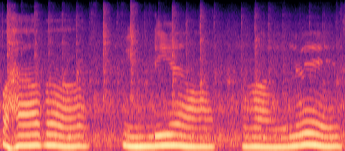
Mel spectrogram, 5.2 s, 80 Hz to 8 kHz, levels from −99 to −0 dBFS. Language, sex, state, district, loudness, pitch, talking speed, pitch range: English, female, Andhra Pradesh, Sri Satya Sai, -11 LUFS, 185 Hz, 45 wpm, 180-200 Hz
